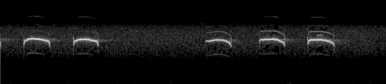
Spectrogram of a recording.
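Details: Eurasian nuthatch calling in the Wittlicher Tal in 2018: five loud, pure, whistled notes, each arching briefly. Two come close together, then after a gap three more follow at a steady pace, over a faint hiss.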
